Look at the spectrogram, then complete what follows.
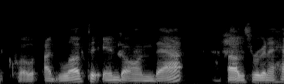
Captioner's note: chuckles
